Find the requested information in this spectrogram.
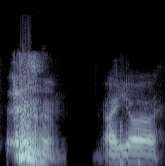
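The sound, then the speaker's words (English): A man clears his throat, trying to dislodge something stuck in it: two rough, voiced bursts separated by a short pause, the second longer and more tonal, fairly loud and alone. “Sorry, I got like something stuck in my throat, man.”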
